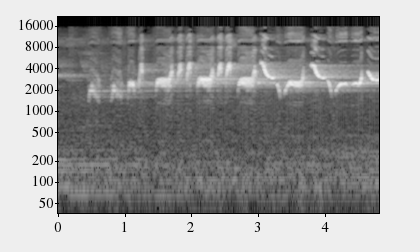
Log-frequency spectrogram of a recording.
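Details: Energetic masked laughingthrush singing, used to teach young cage birds their song: looping whistled notes that dip and rise, delivered in rapid, varied bursts that grow louder toward the end.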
